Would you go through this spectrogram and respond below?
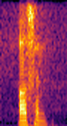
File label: "osem", Bulgarian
